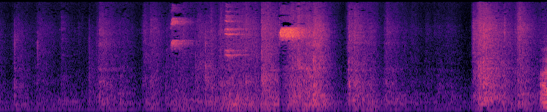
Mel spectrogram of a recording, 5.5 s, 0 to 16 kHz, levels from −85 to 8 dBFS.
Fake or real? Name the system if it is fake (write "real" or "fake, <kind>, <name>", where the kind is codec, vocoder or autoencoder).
real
